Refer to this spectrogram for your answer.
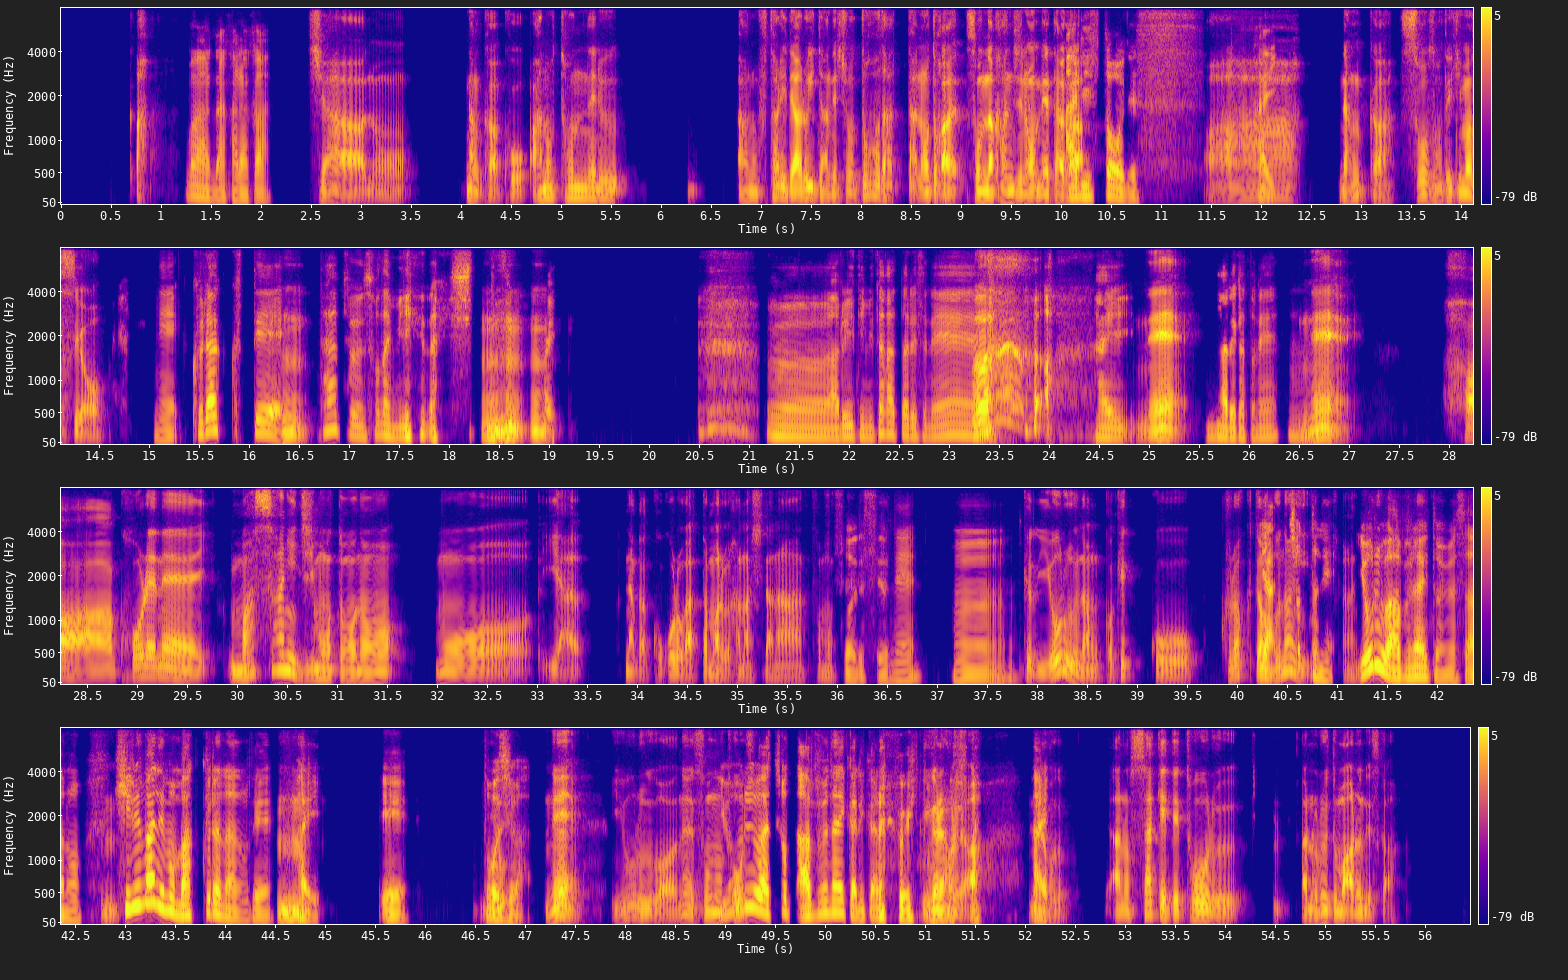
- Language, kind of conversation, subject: Japanese, podcast, 地元の人しか知らない穴場スポットを教えていただけますか？
- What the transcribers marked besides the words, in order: laughing while speaking: "見えないしっていう"; laughing while speaking: "う、ふん"; laugh; laughing while speaking: "行かない方がいいと思います。はい"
